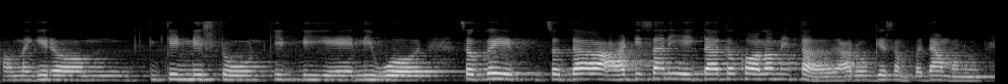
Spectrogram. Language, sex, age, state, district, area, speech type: Goan Konkani, female, 45-60, Goa, Murmgao, rural, spontaneous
